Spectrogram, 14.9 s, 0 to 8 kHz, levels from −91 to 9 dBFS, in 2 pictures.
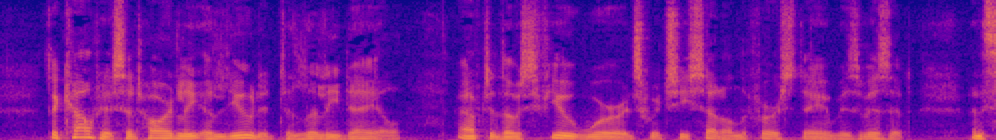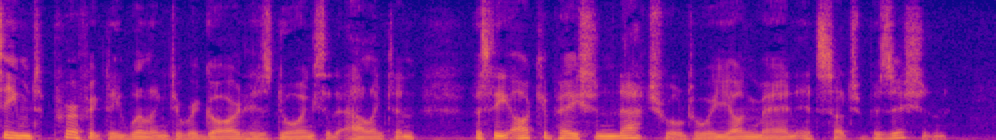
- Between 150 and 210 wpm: Yes, average, 175 wpm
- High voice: No, low, 110 Hz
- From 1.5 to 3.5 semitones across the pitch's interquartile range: No, average, 4.0 semitones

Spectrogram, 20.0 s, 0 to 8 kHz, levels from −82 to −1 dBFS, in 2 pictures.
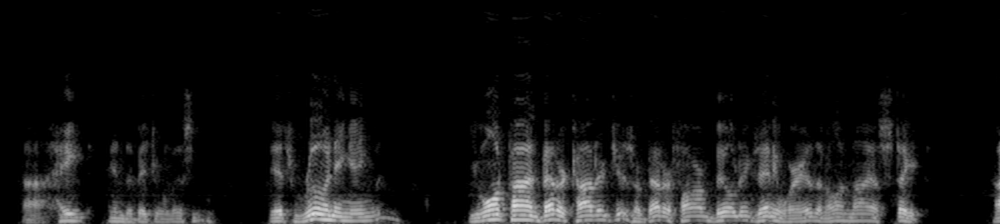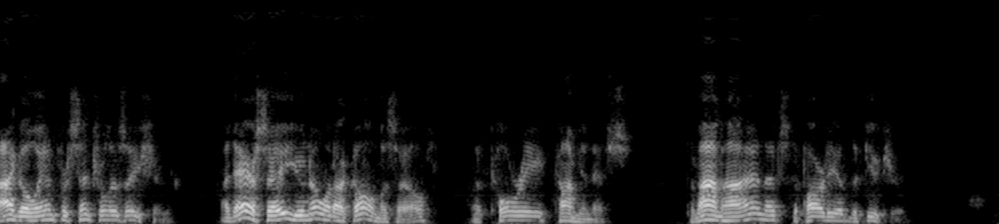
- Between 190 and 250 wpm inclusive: No, average, 140 wpm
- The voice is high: No, medium, 140 Hz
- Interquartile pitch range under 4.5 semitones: No, average, 5.1 semitones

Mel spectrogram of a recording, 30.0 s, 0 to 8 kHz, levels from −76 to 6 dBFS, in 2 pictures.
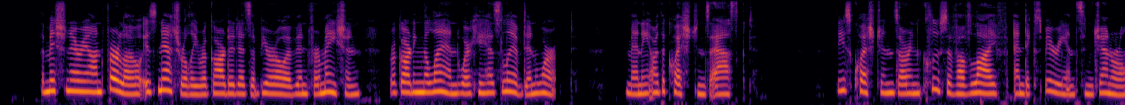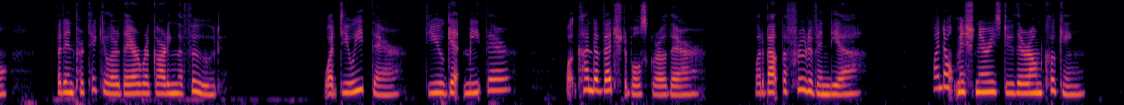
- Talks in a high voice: Yes, high, 235 Hz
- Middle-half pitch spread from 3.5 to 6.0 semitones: No, average, 3.0 semitones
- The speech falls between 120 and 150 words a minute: Yes, average, 145 wpm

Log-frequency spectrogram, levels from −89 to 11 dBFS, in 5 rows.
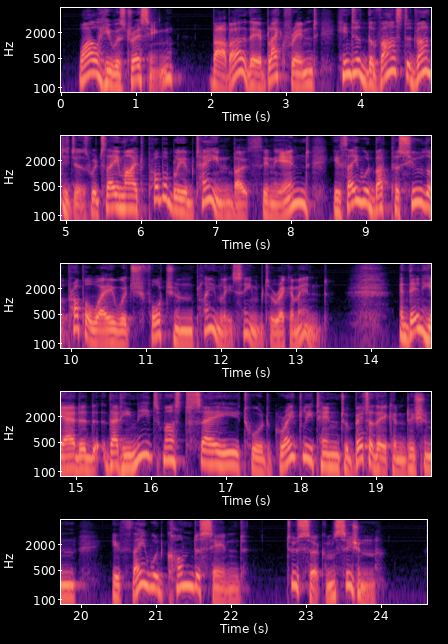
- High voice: No, medium, 145 Hz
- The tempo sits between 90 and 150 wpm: Yes, average, 140 wpm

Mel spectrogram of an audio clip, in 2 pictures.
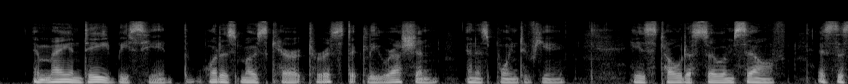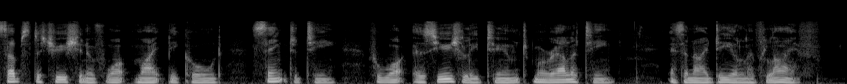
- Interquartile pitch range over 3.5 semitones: No, average, 2.8 semitones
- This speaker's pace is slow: No, average, 150 wpm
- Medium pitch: No, very low, 95 Hz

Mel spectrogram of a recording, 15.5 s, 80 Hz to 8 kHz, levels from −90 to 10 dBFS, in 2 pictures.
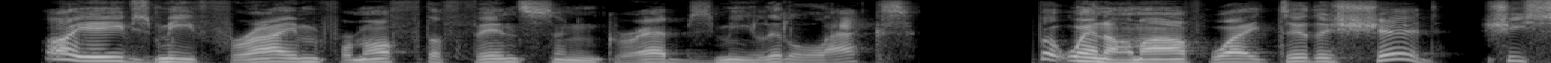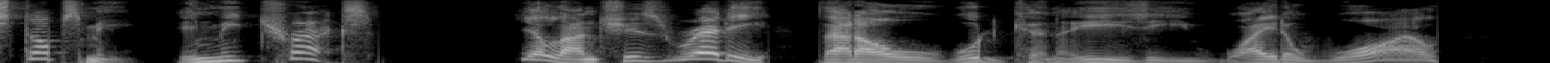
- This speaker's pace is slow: No, average, 150 wpm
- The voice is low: Yes, low, 130 Hz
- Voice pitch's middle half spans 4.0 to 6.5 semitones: Yes, average, 5.3 semitones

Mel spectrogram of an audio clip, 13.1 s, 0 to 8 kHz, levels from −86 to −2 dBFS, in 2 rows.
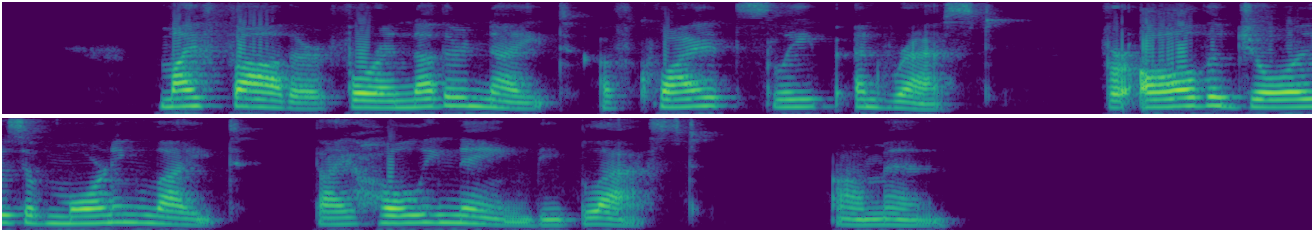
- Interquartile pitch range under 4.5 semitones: Yes, average, 3.8 semitones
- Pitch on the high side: Yes, high, 195 Hz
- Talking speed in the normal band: No, slow, 110 wpm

